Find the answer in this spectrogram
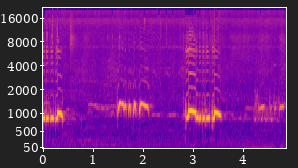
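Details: Local zebra dove with a big 'kung' voice, used to stimulate other doves: short rolling coo bursts alternate with higher stuttered phrases, with quiet pauses between.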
